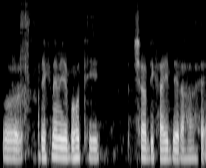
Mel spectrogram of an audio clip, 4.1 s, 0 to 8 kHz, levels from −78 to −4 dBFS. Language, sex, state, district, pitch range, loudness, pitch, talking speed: Hindi, male, Jharkhand, Jamtara, 120-135 Hz, -20 LUFS, 125 Hz, 160 wpm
